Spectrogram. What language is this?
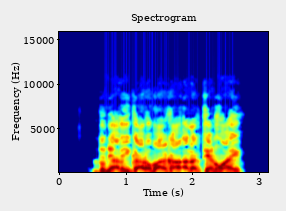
Sindhi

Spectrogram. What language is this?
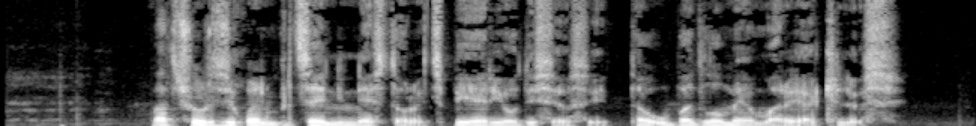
Georgian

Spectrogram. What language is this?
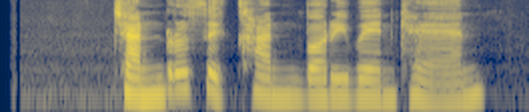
Thai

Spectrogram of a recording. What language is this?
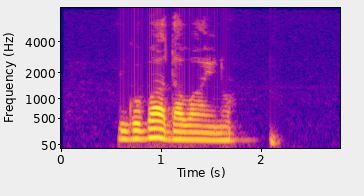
Phalura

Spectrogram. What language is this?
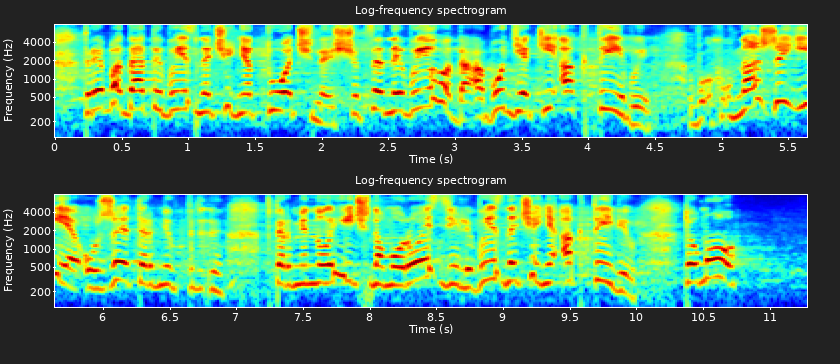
Ukrainian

